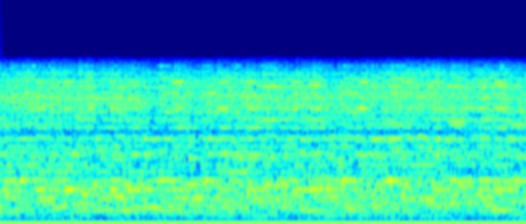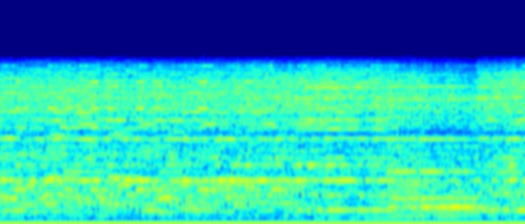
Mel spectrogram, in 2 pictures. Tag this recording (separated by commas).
Musical instrument, Plucked string instrument, Guitar, Music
